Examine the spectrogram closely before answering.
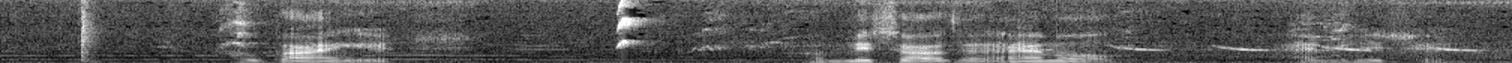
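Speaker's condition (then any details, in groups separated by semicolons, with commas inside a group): Slurred speech from poisoning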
